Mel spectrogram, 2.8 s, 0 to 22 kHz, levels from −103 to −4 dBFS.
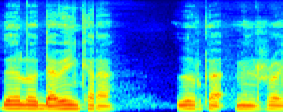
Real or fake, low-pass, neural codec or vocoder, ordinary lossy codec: real; none; none; none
